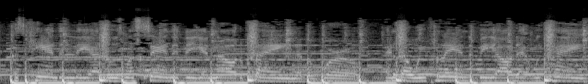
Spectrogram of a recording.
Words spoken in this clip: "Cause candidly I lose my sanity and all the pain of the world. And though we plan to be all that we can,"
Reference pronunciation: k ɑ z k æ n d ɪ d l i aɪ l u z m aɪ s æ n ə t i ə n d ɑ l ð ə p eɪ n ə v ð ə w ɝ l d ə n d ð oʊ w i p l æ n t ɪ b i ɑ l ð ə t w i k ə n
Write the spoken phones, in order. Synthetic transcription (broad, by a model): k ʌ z k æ n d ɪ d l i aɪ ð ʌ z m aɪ s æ n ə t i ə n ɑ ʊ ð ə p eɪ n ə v ð ə w ɝ l d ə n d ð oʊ w i p l æ n t ɪ b i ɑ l ð ə t w i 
